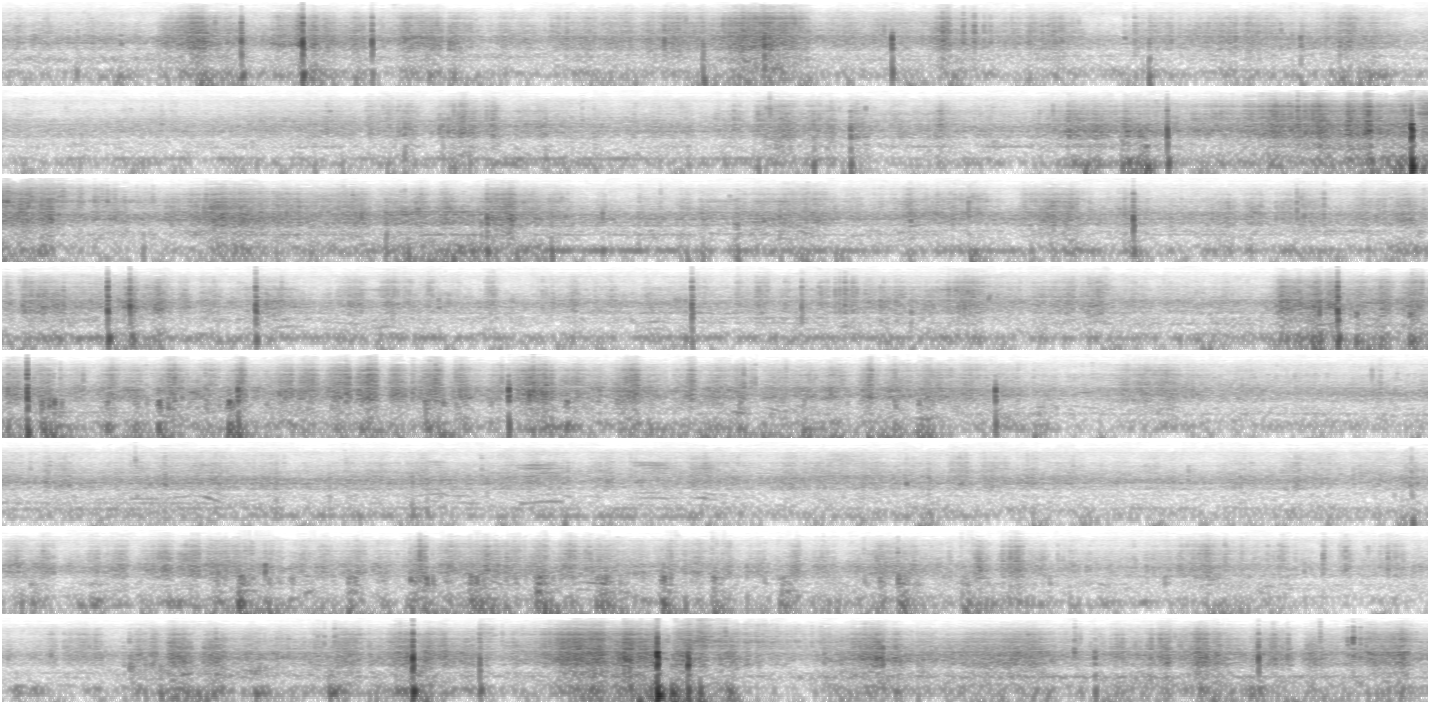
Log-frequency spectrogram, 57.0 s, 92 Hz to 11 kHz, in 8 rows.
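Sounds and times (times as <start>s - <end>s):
steady outdoor hiss: 0.0s - 57.0s.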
